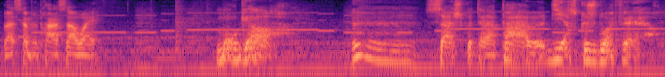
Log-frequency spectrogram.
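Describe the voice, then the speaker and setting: A performer voicing a gruff, menacing, bad-tempered male pig villain in an amateur cartoon, foul-mouthed and threatening. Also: medium pitch, a little slow, over music. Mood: threatening, smug.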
